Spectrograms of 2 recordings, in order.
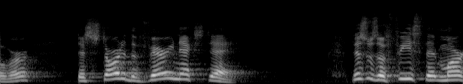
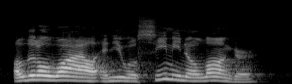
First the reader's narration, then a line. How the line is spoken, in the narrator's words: He'd said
